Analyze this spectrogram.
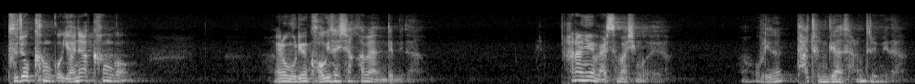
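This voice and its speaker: A man preaching a sermon as pastor, animated, asking the congregation for agreement and acting out quoted voices. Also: medium pitch, gravelly. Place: church.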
